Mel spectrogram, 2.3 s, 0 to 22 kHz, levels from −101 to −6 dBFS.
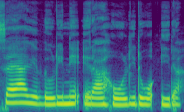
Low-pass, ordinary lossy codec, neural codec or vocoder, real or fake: none; none; none; real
